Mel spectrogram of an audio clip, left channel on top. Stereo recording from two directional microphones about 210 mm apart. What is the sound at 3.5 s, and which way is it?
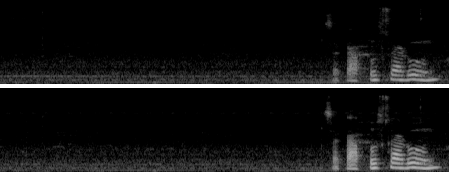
Speech, 40° right (ahead or behind).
